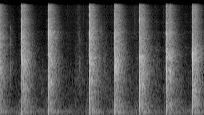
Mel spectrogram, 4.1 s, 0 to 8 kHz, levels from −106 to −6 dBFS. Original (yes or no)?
no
